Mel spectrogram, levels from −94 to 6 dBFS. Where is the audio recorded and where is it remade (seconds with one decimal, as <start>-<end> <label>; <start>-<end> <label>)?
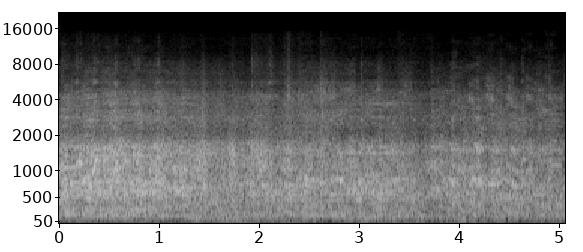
0.0-1.1 recorded; 1.1-3.8 remade; 3.8-5.1 recorded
